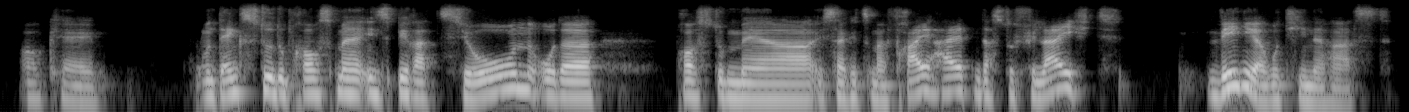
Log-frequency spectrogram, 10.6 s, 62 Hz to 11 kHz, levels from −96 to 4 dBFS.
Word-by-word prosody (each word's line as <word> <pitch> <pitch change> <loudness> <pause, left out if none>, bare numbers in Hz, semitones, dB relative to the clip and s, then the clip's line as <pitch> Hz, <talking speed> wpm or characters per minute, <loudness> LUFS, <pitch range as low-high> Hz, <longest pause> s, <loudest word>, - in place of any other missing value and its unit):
Okay. 110 -4 -10 0.7
Und 135 0 -4
denkst 150 +4 -1
du, 160 -2 +5
du 145 - 0
brauchst 145 +3 -2
mehr 145 -3 +3
Inspiration, 140 +4 0
oder 130 -3 +3 0.5
brauchst 135 0 -1
du - - 0
mehr, 115 -2 +2
ich 110 -2 -7
sage 120 0 -2
jetzt 125 - -11
mal, 110 -2 -3
Freiheiten, 155 +6 0
dass 135 -4 -5
du 135 - -9
vielleicht 175 +9 -2 0.6
weniger 180 - +4
Routine 105 -2 -4
hast? 90 -2 -11
130 Hz, 130 wpm, -27 LUFS, 115-150 Hz, 0.7 s, du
